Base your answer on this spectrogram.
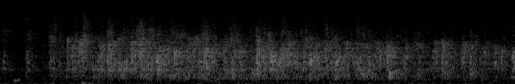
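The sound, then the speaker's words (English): An audience claps after a presentation, steadily for about five seconds, a dense wash of many hands at an even, sustained level, with no voices standing out. “I hope you can hear the enthusiasm of the audience who is applauding to you, and I'm also hoping the online audience who is joining us also is applauding to you, because it's a very thorough presentation that you gave about a sneak peek.”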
